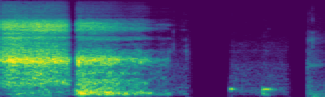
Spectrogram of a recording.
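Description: Loud heavy breathing: a long, noisy exhale with a sharp break, trailing off into silence, followed by a few short, rough breaths.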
